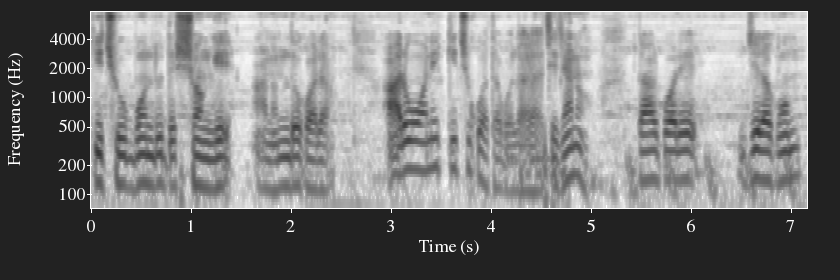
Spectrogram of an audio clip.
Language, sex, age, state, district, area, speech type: Bengali, male, 18-30, West Bengal, Dakshin Dinajpur, urban, spontaneous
